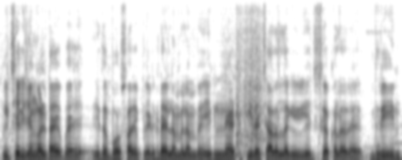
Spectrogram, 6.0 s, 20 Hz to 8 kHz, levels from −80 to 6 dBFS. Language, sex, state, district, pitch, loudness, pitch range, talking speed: Hindi, male, Delhi, New Delhi, 130 Hz, -17 LUFS, 130-135 Hz, 260 wpm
